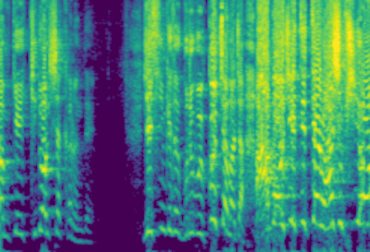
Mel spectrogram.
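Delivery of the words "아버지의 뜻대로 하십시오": high, loud, showy cry to the Father; mock grand proclamation. Preacher mocking a showy prayer, loud and high. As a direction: belt it out like a pompous prayer. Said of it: "막 이렇게 했습니까?".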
